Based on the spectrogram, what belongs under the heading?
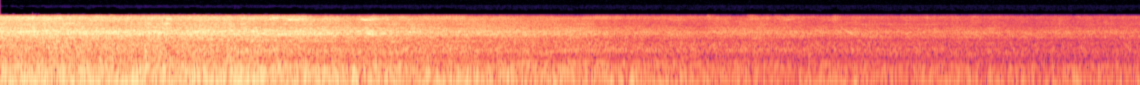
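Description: Wheels of a long container freight train rolling past at speed: a loud, dense rattling rush that fades from about three seconds in as the last wagon passes and the train draws away.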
